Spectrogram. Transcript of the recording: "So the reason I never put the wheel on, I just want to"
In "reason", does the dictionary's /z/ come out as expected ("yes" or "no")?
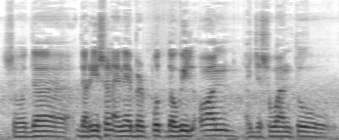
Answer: no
